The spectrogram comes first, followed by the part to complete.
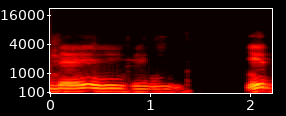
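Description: A man chanting Sanskrit devotional prayers in a slow, sung tone: two drawn-out phrases on held notes, then a pause.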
